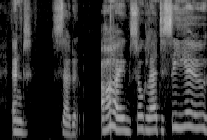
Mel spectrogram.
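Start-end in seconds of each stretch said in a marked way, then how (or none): 2.0-4.2 deliberate put-on child's accent, high-pitched and slow. Retelling a scene where the kid hugs a townsman: imitating a kid's accent. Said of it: "sorry about the accent".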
